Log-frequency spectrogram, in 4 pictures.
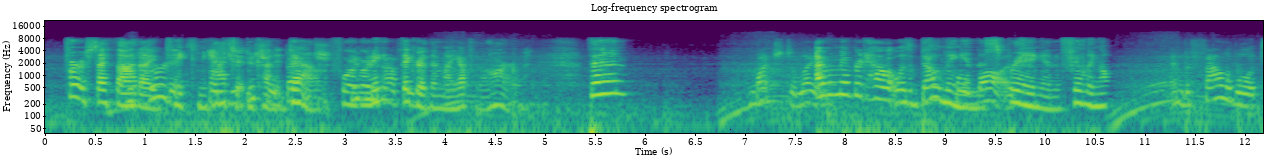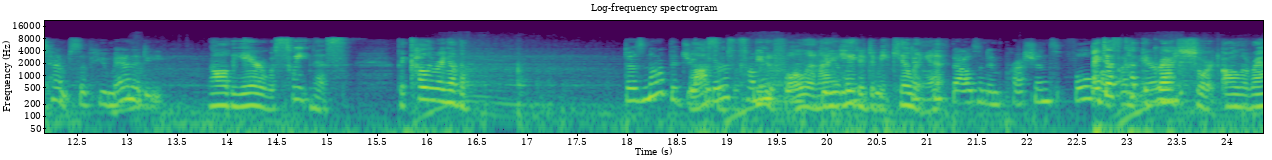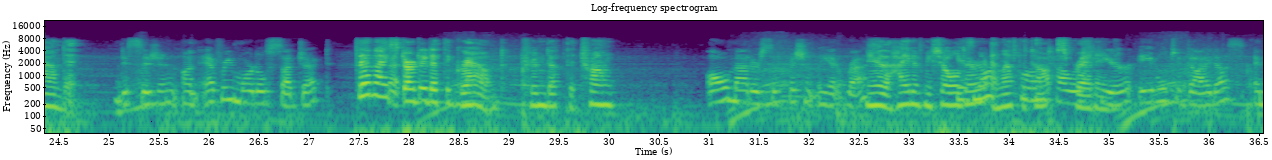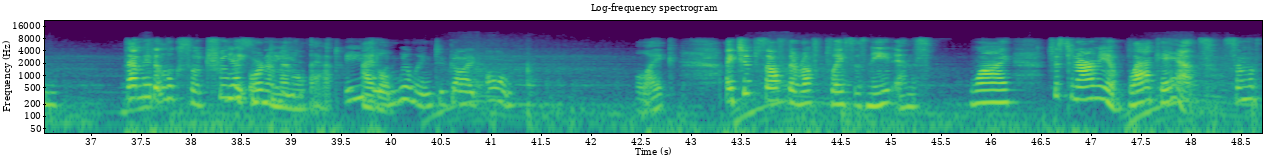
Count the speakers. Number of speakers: two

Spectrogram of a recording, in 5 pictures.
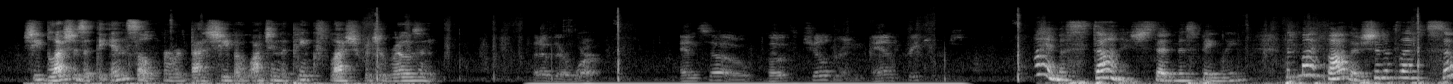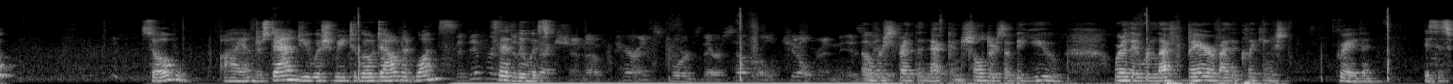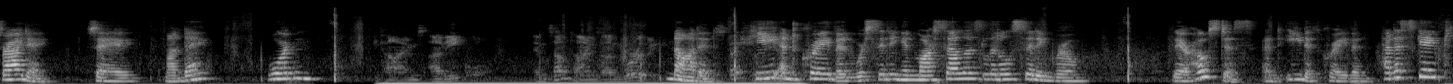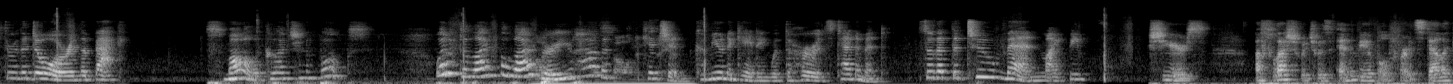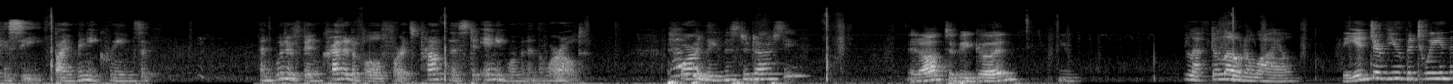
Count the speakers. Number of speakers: four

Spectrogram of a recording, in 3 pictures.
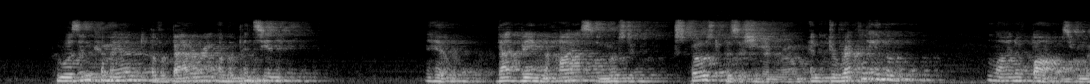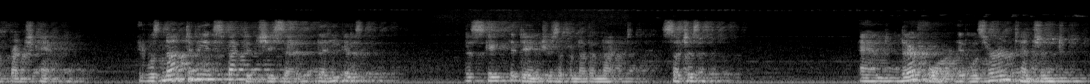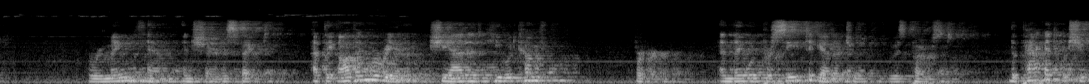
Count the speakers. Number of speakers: one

